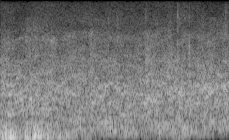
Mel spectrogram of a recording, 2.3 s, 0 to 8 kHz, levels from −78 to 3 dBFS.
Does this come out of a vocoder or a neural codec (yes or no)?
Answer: yes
